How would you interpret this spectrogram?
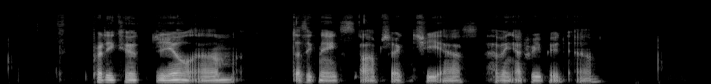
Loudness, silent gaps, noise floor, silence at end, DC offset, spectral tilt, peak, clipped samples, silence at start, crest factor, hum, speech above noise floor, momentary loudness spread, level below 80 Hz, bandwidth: -28 LUFS; none; -68 dBFS; 1.1 s; under 0.1%; -5.5 dB/octave; -6 dBFS; under 0.1%; 0.6 s; 24 dB; none; 41 dB; 12 LU; -58 dBFS; 11 kHz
